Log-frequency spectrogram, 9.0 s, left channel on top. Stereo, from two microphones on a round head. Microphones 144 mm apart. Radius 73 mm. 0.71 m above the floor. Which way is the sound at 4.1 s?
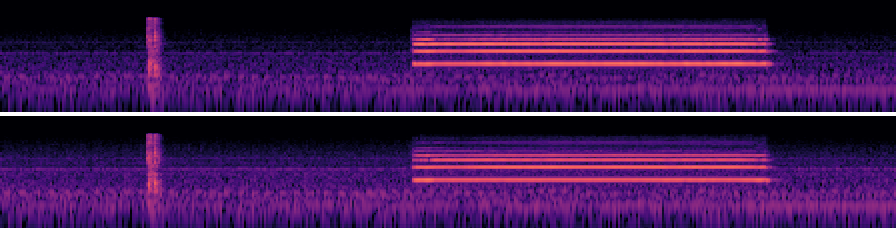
15° left (ahead or behind).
